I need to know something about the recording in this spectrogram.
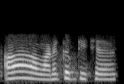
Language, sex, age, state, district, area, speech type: Tamil, female, 18-30, Tamil Nadu, Kanchipuram, urban, conversation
